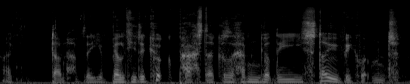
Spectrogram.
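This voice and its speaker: A man narrates his gaming casually, rambling through his choices as he thinks aloud. His voice is on the low side with a bright, forward edge, thick and nasal from a head cold. There is noticeable noise behind him. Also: level tone, fast. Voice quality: nasal, congested. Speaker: gaming video host. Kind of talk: casual let's play commentary.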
